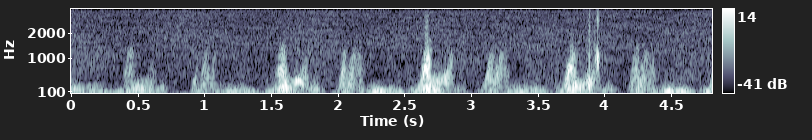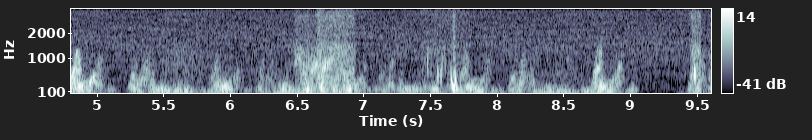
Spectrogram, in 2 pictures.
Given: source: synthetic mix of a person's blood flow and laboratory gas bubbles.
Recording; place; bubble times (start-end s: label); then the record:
Doppler ultrasound of blood flow; precordium
3.85-3.99 s: bubbles
6.47-6.94 s: bubbles
7.42-7.78 s: bubbles
9.45-9.53 s: bubbles
From the record:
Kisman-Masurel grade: 123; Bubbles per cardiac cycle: 1 to 2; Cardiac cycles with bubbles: 10 to 50%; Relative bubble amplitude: loud (0.450 to 0.775); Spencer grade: 2 (many but less than half of the cardiac periods contain bubble signals, singularly or in groups); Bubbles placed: only in the low amplitude regions of the cardiac cycle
